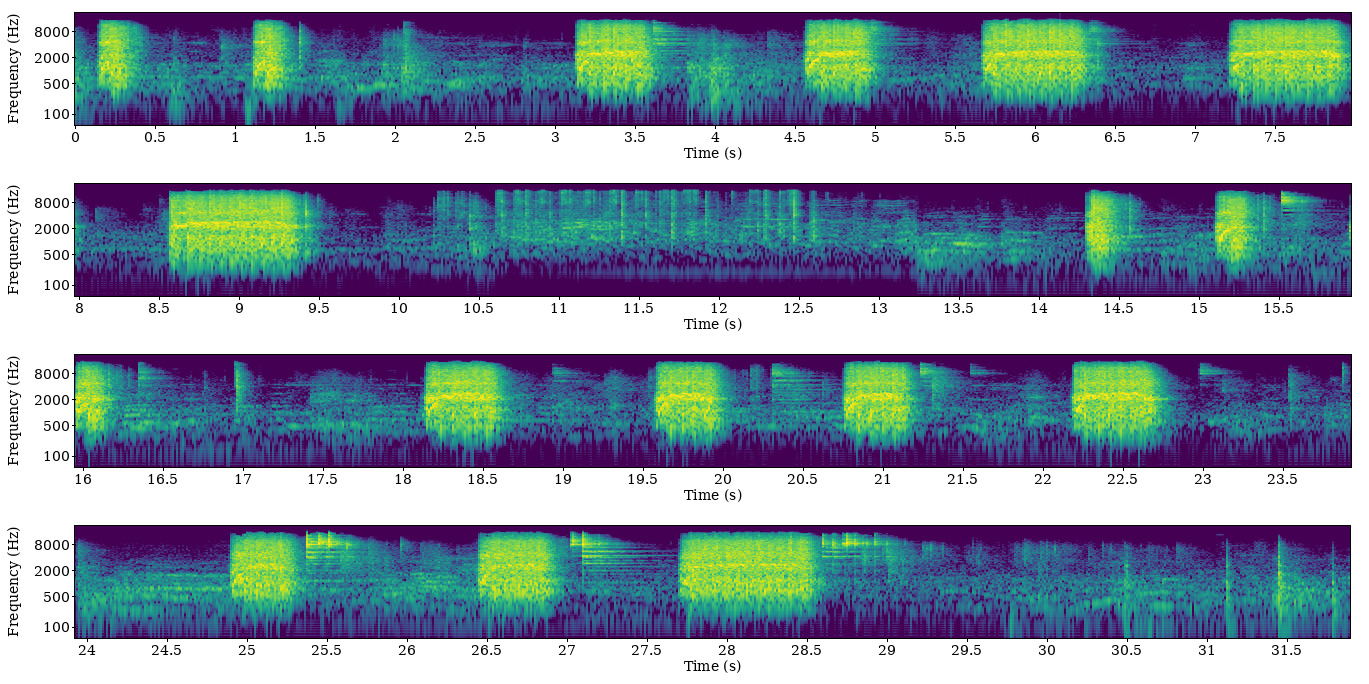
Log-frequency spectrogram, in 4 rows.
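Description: Tokyo Marui M16 Vietnam electric airsoft gun firing: a few single shots, then a long string of short bursts of fire, with a pause of about four seconds in the middle.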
